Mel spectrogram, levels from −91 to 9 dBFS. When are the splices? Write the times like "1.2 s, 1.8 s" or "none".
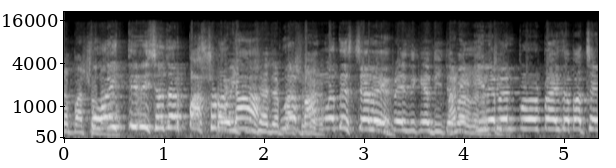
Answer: none

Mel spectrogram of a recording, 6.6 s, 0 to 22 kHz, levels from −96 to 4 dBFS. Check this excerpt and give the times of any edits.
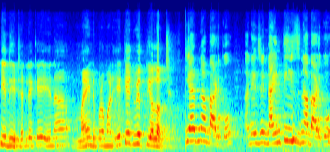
3.6 s

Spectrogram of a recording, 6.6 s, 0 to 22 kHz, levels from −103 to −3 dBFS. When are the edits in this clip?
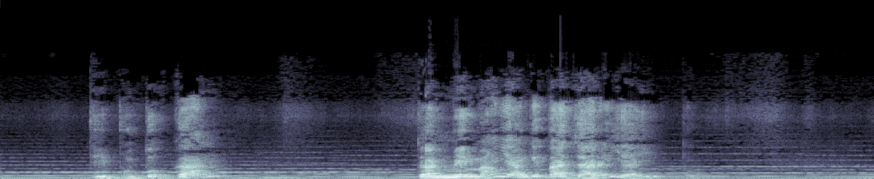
none

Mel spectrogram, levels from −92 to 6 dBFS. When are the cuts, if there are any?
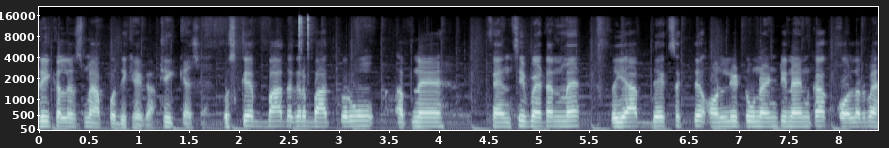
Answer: none

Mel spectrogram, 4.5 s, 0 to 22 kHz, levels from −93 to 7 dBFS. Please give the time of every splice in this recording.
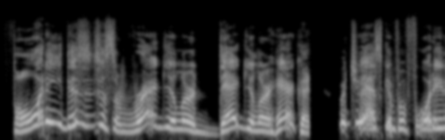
3.1 s

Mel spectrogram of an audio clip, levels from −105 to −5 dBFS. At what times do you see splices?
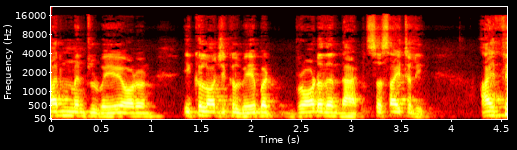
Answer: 3.1 s

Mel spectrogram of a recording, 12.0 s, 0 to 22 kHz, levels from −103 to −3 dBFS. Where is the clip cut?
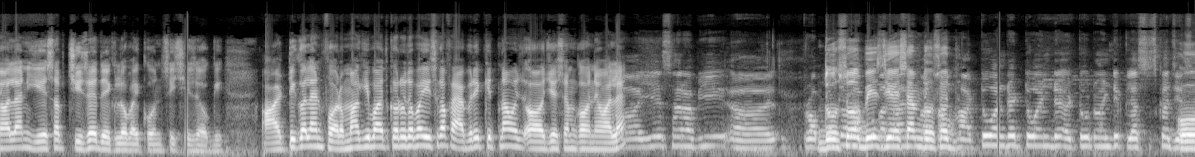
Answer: none

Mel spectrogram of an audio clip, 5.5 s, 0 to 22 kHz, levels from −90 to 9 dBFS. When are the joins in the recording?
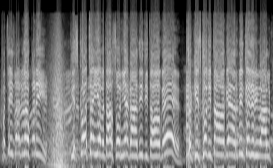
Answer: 1.2 s, 3.7 s

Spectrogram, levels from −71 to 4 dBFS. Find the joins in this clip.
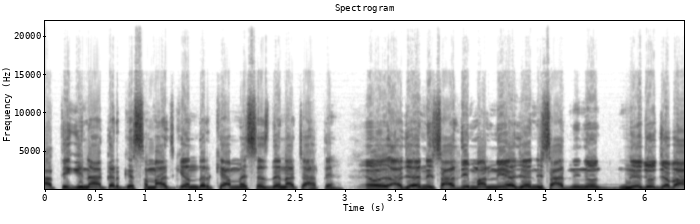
3.2 s

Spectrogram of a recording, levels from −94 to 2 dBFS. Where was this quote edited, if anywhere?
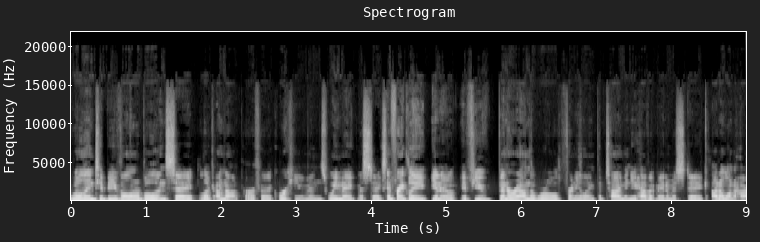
none

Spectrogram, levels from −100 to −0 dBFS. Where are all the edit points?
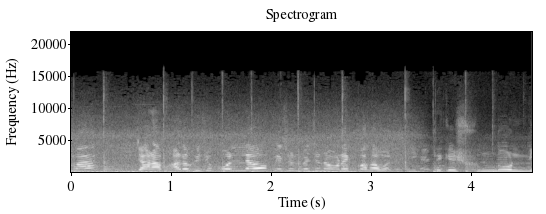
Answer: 3.4 s

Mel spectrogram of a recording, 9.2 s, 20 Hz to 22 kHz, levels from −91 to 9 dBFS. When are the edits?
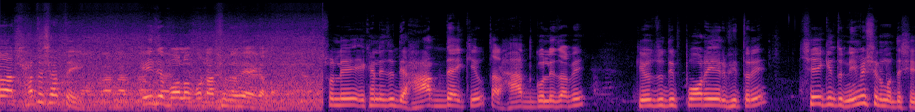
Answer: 3.2 s

